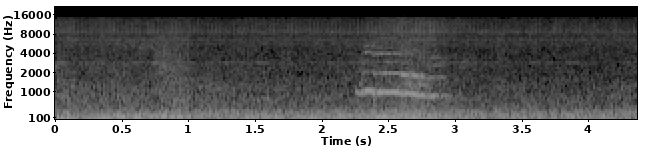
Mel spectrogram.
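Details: Pet cats in a windowed laundry room on a morning, watching birds outside and chattering: one short, clear, tonal chirp that slides downward and lasts under a second, over a steady low indoor hum.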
